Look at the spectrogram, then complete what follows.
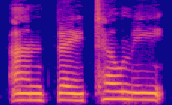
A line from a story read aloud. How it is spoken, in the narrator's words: he said in a slow voice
